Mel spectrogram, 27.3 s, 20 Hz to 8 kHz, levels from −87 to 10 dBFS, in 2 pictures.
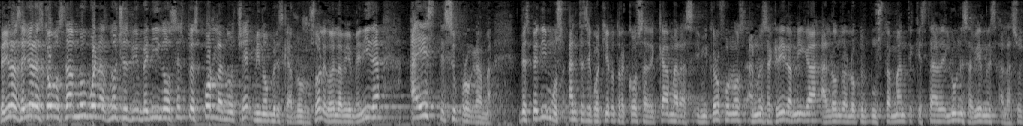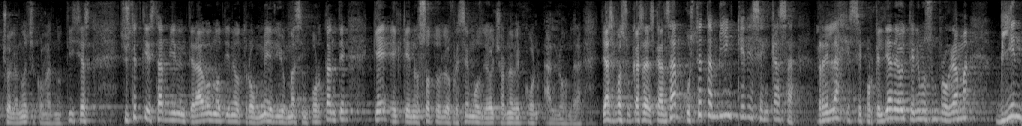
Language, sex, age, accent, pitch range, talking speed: Spanish, male, 50-69, Mexican, 140-200 Hz, 235 wpm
